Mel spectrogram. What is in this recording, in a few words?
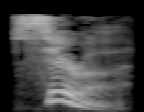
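"sera", British English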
